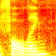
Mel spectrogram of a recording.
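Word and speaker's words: Fowling: But anyways, we we played foing even though it's spelled like fowl. A fo w. It's like bowling but with a football. So, you say foing.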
